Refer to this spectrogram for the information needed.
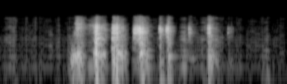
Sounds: Laughter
